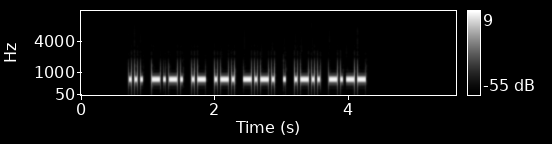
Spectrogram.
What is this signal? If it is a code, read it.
Morse code, heard as a keyed tone, about 28 wpm, 700 Hz. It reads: SCARCELY
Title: LY Suffix - Top 100 Words with Base Words 28wpm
